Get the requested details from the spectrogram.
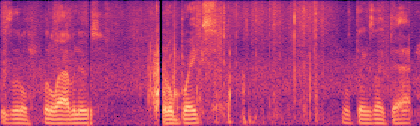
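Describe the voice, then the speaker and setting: A man with a Boston accent talks in an animated tone at a fairly low pitch and moderate pace, with long, frequent pauses and noticeable background noise. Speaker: outdoor livestream host, Bigfoot researcher. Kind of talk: live outdoor vlog commentary. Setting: outdoors in the woods. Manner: casual, rambling, animated.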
